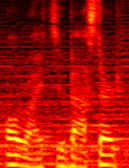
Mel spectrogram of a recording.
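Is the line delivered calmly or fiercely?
calmly. It is said mildly, without much force. The speaker calls it wrong.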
